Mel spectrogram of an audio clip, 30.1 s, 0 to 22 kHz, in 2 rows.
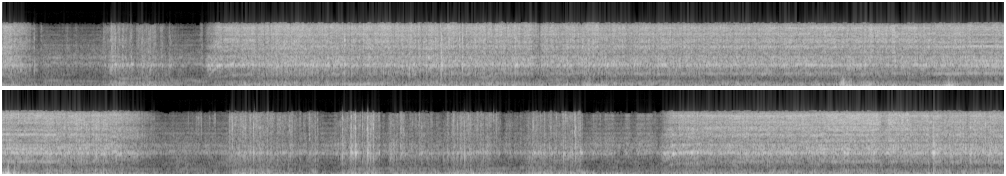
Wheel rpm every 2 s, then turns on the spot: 40, 40, 160, 160, 160, 160, 160, 160, 80, 20, 20, 20, 50, 160, 160.
0-2 18-24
